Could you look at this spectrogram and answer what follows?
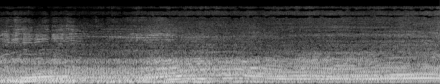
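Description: Drag racing car accelerating hard down the quarter-mile strip, its engine pitch climbing, dropping briefly about a second and a half in as it shifts gear, then climbing again and levelling off as the car pulls away.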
